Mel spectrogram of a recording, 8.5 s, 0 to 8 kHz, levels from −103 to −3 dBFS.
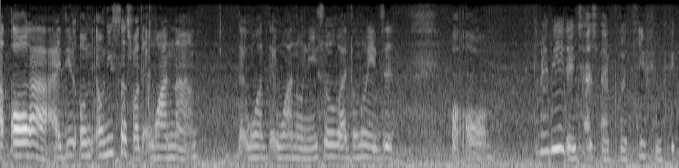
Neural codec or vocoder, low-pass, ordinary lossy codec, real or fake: codec, 16 kHz, 16 kbps, FunCodec, trained on Chinese and English, 50 frames a second; 7.2 kHz; none; fake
